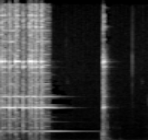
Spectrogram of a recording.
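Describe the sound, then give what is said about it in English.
A hand bell is shaken rapidly for about half a second, then its tone rings out and fades, followed by one last sharp clang. Loud, with no voices. “Where's my bell? I'm gonna wake you up.”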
